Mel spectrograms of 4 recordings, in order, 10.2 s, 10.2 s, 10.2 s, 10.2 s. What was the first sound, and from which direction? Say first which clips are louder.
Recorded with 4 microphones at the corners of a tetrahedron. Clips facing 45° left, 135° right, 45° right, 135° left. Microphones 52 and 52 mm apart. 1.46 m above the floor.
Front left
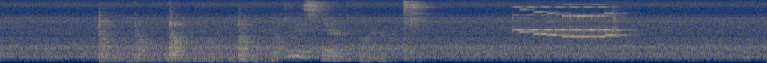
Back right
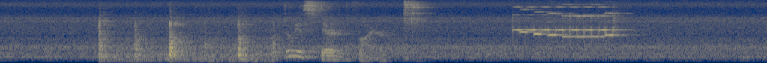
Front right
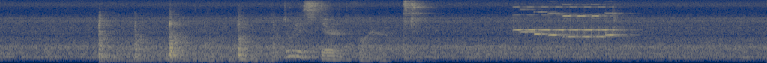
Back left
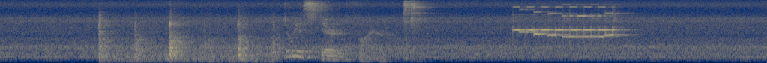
Footsteps: back right 5 dB, even; 140° right.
